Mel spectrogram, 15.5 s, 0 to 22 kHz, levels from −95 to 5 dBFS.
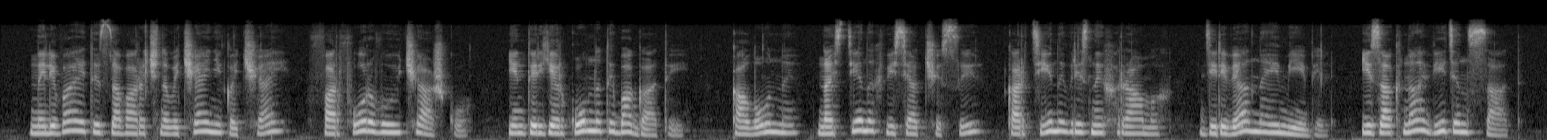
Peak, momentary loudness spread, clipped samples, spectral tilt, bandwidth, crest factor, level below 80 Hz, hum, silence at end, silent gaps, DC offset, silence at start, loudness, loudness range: -6 dBFS; 11 LU; under 0.1%; -4 dB/octave; 12 kHz; 18 dB; -62 dBFS; none; 0.4 s; none; under 0.1%; 0.3 s; -24 LUFS; 2 LU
